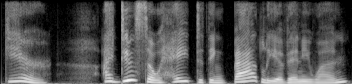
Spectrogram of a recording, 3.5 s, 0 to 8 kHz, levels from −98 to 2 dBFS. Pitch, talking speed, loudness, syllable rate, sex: 225 Hz, 155 wpm, -17 LUFS, 4.5 syllables/s, female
